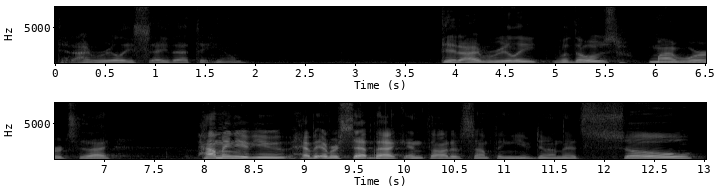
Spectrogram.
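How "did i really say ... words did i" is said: much softer, lower self-reproach; embarrassed muttering. Retold or imitated. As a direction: replay it quietly to yourself, cringing. Woman replaying her words alone.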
